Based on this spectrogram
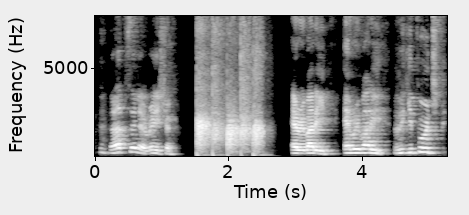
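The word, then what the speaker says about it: Puig: you don't know guys it took me ages to learn how to pronounce pooch because it doesn't sound like it you know it's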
